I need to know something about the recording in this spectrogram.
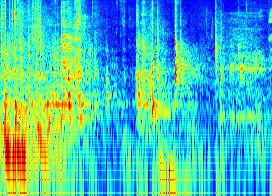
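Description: A plywood panel on a raised wooden platform being lifted open: a thunk as it comes up, then several light wooden knocks and scrapes.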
